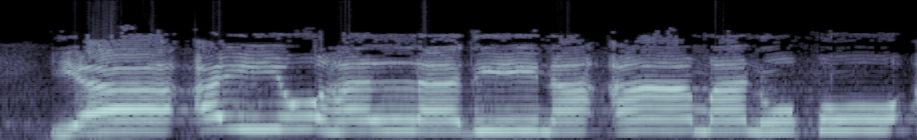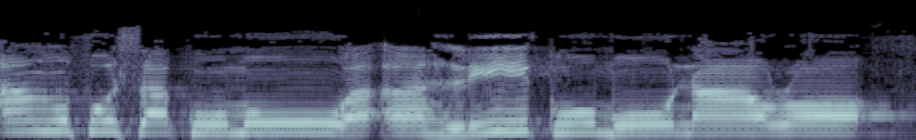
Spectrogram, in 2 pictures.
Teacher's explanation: dibaca dengan ikhtisar Hanya dua harakat bagi Mad Jaiz munfasil dan mad badal dan juga dibaca dengan silatul mim pada mim aljam maka dibaca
